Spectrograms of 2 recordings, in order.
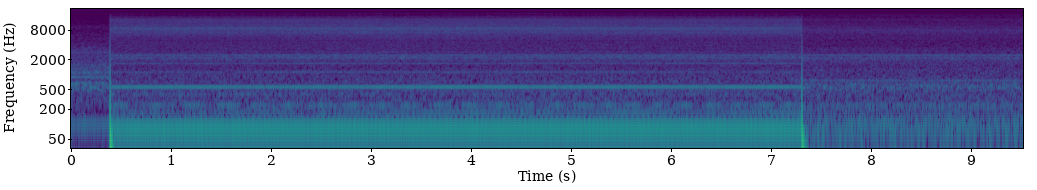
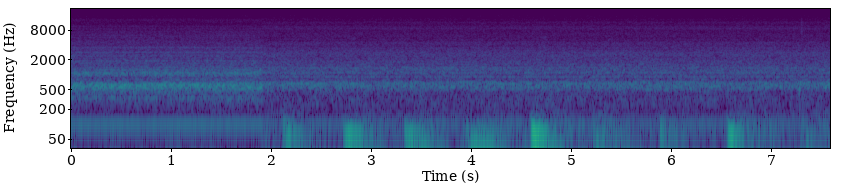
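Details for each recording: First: Voxelab Aquila 3D printer after swapping the PSU fan for a Winsinn 60x10mm 12V silent fan. Steady low hum with a faint airy whoosh, no rattle or whine; the PSU fan runs quietly and evenly. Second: Voxelab Aquila 3D printer's stock 60x10mm power supply cooling fan, before swapping to a Winsinn silent fan, kicks in with a loud steady airy whoosh, faint hum and thin tone, now more noticeable since the hotend and motherboard fans were replaced with quieter ones.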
